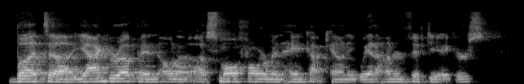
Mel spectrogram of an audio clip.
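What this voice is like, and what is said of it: Slight Southern American accent. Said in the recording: “a lot of people say I've picked up a Southern accent”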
